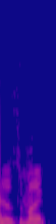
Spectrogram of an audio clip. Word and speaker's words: Yosemite: I think, is it Yasemet or how do you pronounce that word? Yazamite I always, or yeah. Yosemite.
